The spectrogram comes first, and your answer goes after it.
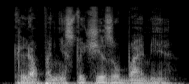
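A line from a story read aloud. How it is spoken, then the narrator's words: Hissing. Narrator (Russian): тут же зашипел на него грач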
